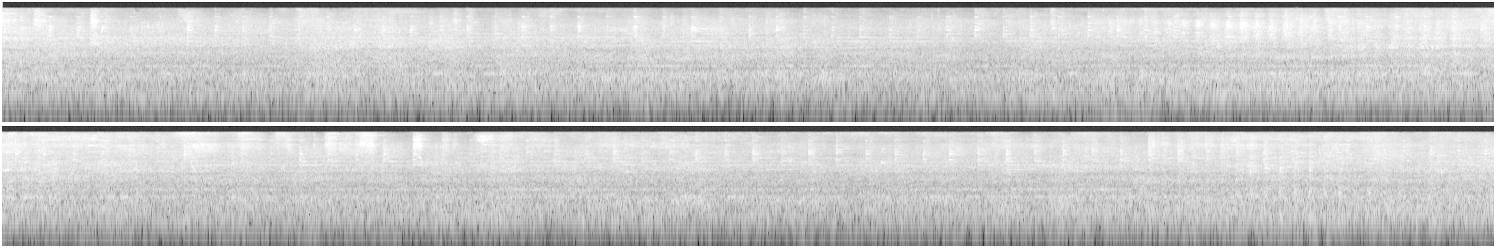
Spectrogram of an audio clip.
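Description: Freight train of autorack cars rolling past close by: a steady rumble and clatter of wheels over the rail joints, with faint thin wheel squeal.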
